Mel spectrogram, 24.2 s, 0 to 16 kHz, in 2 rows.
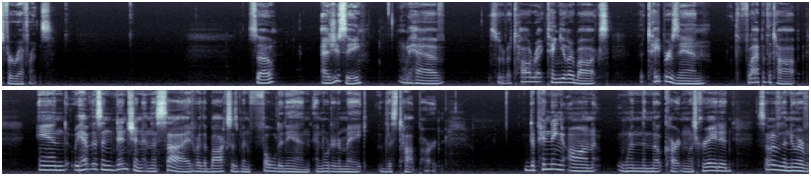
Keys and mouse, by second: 1.1 click.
